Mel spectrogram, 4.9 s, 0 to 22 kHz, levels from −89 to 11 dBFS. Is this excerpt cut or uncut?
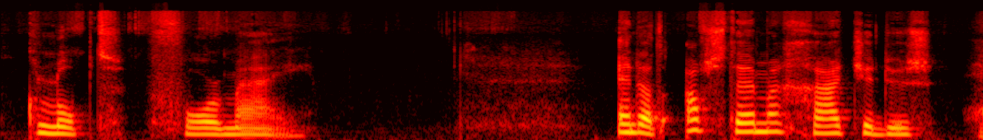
uncut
